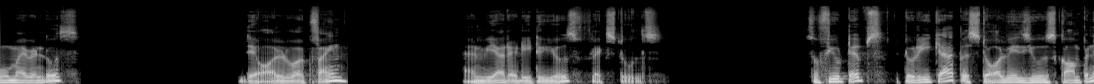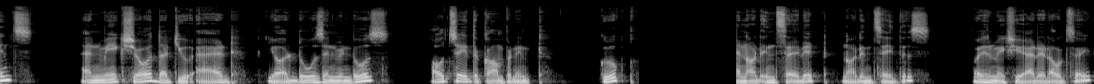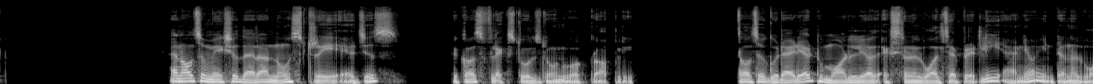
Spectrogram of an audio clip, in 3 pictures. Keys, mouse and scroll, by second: 0.7-1.4 scroll up 3, 2.2 double click, 2.3 ctrl+z, 2.7 scroll down 6, 3.0 scroll up 4, 3.6 m, 4.2 double click, 4.7 ctrl+z, 5.0-5.4 scroll down 5, 5.4 shift+middle click, 7.6 shift+middle click, 8.1 middle click, 9.8 scroll down 2, 10.1 space, 11.4 Escape, 12.6 double click, 12.9 double click, 13.4 scroll up 4, 16.0 middle click, 19.2 double click, 19.4 double click, 19.7 double click, 21.1 Escape, 22.2 middle click, 23.6 shift+middle click, 24.7-25.1 scroll down 3, 25.4 middle click, 27.2 scroll up 4, 28.2 scroll down 5.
